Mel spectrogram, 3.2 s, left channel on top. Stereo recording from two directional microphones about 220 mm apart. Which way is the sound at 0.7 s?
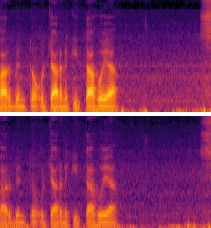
45° left (ahead or behind).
